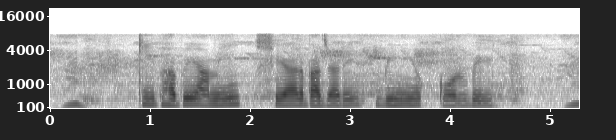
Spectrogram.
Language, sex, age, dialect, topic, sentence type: Bengali, female, 18-24, Rajbangshi, banking, question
